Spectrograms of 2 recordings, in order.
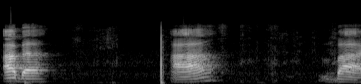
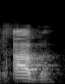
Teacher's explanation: কিন্তু কলকলার নিয়মের মধ্যে পড়ার কারণে উচ্চারণটা হবে কি আবা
